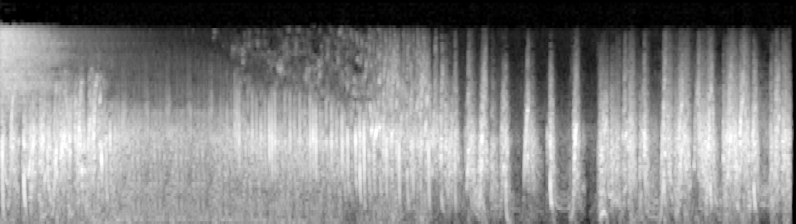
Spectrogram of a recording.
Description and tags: big bug bent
